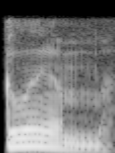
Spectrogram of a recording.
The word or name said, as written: glim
